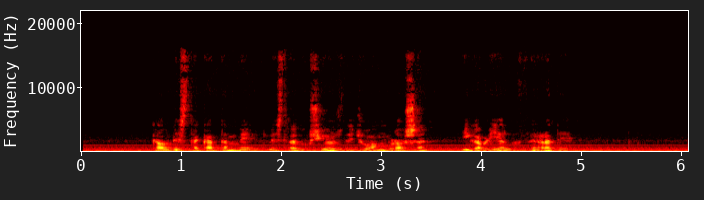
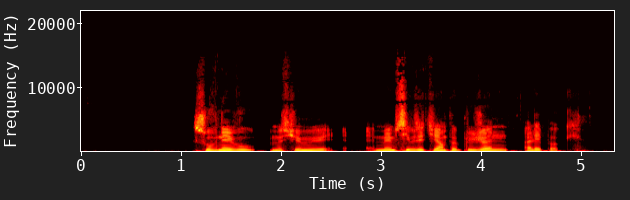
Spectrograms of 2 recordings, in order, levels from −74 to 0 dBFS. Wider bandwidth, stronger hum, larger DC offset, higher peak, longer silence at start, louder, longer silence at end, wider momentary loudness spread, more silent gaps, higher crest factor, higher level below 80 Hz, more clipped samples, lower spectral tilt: about the same, 16.5 kHz vs 15.5 kHz; neither; neither; about the same, -10 dBFS vs -10 dBFS; second, 0.05 s vs 1.15 s; about the same, -30 LUFS vs -28 LUFS; second, 0 s vs 0.3 s; about the same, 17 LU vs 15 LU; neither; about the same, 20 dB vs 20 dB; about the same, -52 dBFS vs -48 dBFS; neither; about the same, -5.5 dB/octave vs -5 dB/octave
